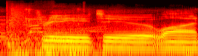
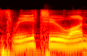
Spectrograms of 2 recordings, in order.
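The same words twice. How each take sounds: First: The countdown is slow and drawn out. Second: The countdown is quick and urgent. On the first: The teammate is left unprepared. The speaker calls it wrong. "this big wait and then like" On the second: The teammate is pushed to be ready to act. The speaker calls it right. "If you put more urgency on it"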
